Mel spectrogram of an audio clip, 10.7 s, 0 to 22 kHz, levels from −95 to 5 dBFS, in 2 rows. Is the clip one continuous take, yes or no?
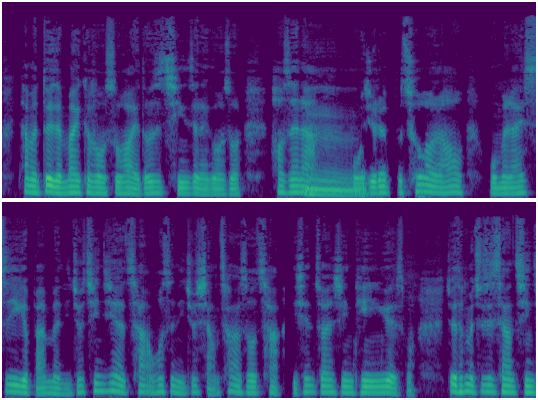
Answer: no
